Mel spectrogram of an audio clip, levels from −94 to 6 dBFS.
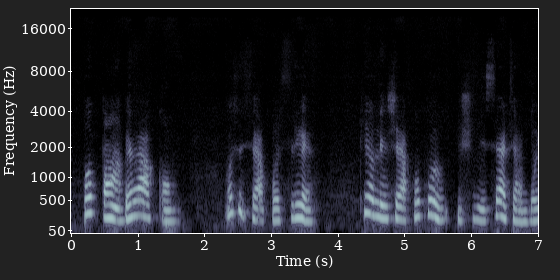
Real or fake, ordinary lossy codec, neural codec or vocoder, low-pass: fake; none; codec, 44.1 kHz, 2.6 kbps, DAC; 19.8 kHz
